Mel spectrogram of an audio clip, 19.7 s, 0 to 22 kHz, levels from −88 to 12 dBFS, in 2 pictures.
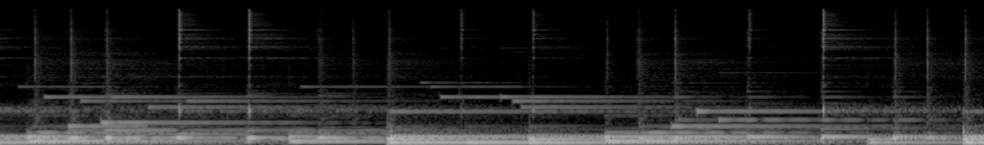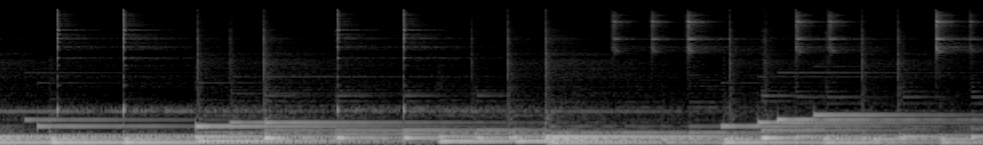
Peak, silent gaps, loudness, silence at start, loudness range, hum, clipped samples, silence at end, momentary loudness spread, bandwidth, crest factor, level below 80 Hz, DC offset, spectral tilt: -10 dBFS; none; -27 LUFS; 0 s; 4 LU; none; under 0.1%; 0 s; 8 LU; 16.5 kHz; 16 dB; -40 dBFS; under 0.1%; -9 dB/octave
